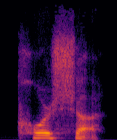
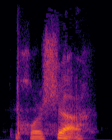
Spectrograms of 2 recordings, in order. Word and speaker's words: Porsche: It is pronounced Porsche. – Yeah. – It's not French. It is Austrian. Porsche.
